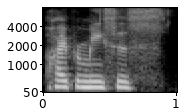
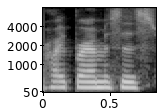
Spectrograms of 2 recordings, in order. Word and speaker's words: hyperemesis: either I can't concentrate or it's just I just so I have something called hypermesis or hyperemesis, whichever you choose to pronounce it.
